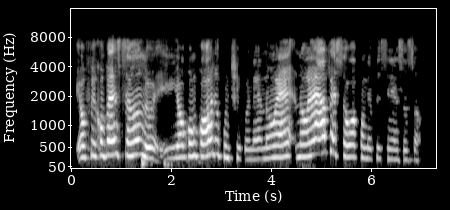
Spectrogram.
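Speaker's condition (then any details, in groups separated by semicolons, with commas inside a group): Cerebral palsy; diagnosed at about one year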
